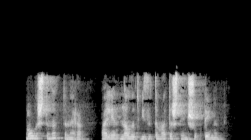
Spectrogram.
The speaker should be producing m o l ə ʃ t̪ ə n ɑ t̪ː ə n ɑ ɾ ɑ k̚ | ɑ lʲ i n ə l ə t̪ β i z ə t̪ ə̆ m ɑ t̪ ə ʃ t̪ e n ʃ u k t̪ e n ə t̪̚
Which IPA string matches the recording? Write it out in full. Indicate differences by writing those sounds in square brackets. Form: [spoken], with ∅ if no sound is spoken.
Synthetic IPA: m o l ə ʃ t̪ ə n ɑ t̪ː ə n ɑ ɾ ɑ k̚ | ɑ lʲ [e] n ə l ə t̪ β i z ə t̪ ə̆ m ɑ t̪ ə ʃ t̪ e n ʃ u k t̪ e n ə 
